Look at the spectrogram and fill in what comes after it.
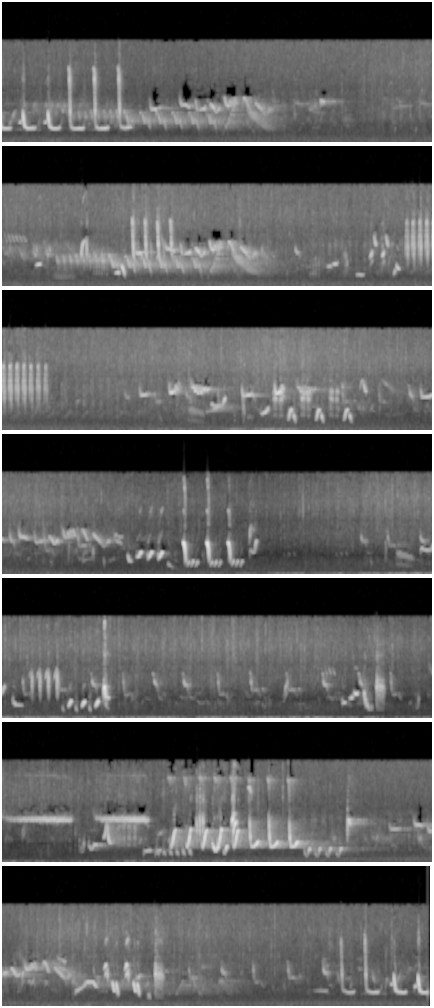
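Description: Several birds singing and calling, overlapping: quick chirps, fast trills and short runs of high notes come and go all through, over a faint steady background hiss.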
